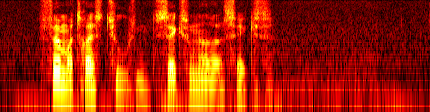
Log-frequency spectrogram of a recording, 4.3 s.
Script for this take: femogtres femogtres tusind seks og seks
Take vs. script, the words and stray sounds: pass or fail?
fail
